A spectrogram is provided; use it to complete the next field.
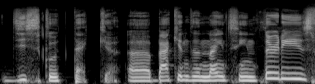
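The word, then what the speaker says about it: discothèque: back yeah discotek exactly if you guys wanted to know how it's pronounced discotek uh back in the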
